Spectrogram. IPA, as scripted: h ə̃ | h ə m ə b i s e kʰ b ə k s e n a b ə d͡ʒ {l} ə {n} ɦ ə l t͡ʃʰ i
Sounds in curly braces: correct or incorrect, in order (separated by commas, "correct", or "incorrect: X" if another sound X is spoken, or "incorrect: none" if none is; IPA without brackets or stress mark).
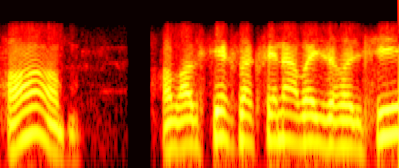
incorrect: ɾ, incorrect: none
